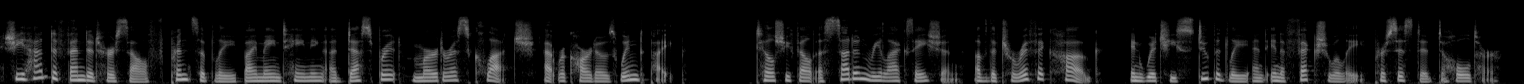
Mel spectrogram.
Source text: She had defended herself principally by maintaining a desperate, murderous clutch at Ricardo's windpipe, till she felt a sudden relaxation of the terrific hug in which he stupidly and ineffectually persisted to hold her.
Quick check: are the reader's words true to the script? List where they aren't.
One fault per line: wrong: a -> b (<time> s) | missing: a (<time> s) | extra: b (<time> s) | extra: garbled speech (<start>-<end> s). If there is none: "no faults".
no faults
